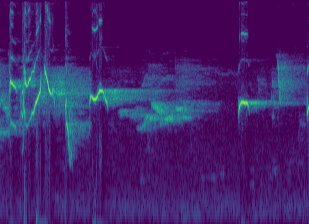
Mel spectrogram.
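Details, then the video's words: Oriental magpie-robin in 'ngeplong' rival-calling song, used as a lure: a few sharp, rapid slurred whistles, then a long fading whistled trail, silence, and a final loud clear whistled note. "suara kacer ngeplong manggil lawan sangat ampuh buat pancingan kacer bahan bikin cepat bunyi"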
